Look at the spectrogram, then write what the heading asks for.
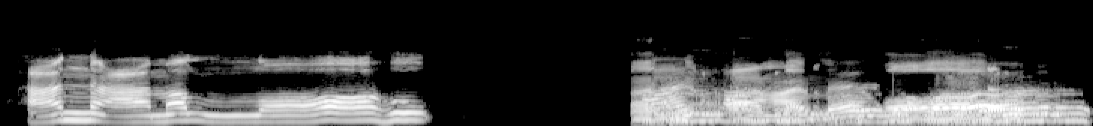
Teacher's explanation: ہاں اب دیکھیں نون اندر ہی آ گیا ہوا ہے اور آگے ہے عین، تو نون ظاہر ہوگا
